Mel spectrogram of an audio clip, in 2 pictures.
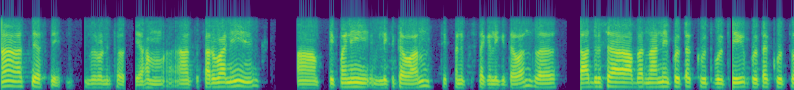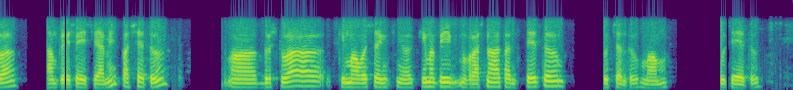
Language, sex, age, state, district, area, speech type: Sanskrit, male, 45-60, Telangana, Karimnagar, urban, conversation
